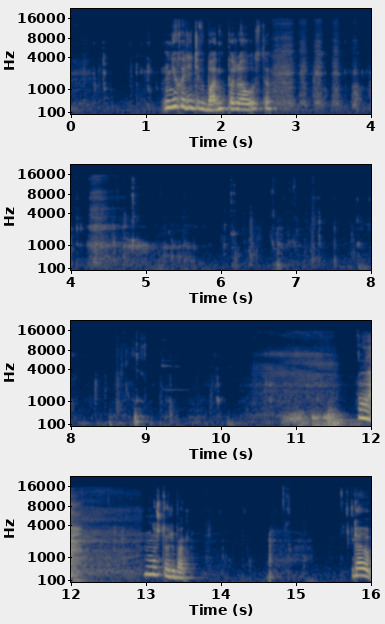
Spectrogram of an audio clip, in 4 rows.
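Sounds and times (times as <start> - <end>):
quiet chewing with clicks: 0.0 - 1.4, 3.4 - 9.2, 9.8 - 10.8, 13.6 - 15.8
person sipping tea: 4.0 - 9.2, 9.9 - 11.9.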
